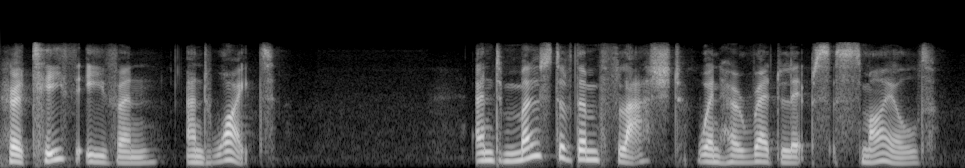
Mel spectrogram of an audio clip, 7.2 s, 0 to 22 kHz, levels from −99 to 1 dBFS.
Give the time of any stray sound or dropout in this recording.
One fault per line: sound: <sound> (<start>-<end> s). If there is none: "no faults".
no faults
